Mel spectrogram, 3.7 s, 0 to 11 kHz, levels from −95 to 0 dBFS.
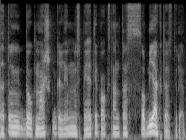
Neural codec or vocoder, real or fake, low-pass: codec, 44.1 kHz, 7.8 kbps, DAC; fake; 9.9 kHz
